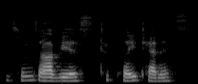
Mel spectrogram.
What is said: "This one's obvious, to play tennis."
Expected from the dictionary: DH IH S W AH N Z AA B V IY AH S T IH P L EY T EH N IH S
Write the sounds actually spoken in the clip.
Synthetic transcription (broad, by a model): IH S W AH N Z AA B V IY AH S T IH P L EY T EH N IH S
